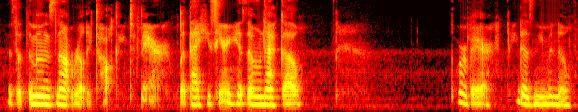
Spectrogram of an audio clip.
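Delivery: whispered secret aside. Real, not acted. Teacher's aside to listeners.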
